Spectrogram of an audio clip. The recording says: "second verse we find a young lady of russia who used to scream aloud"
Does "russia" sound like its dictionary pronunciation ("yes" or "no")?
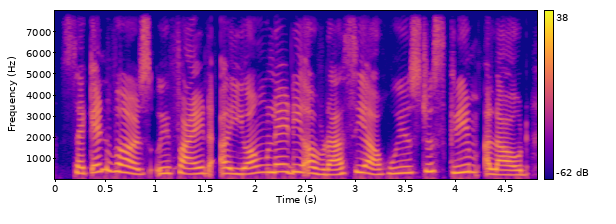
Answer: no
